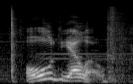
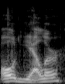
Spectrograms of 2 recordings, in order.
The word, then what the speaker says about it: Old Yeller: how to say it old yellow is it Old Yeller I think it's like Yeller that's how they said it because they had that southern accent Mister how was your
